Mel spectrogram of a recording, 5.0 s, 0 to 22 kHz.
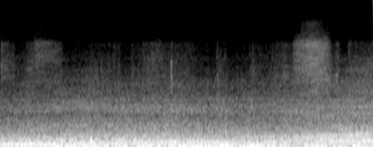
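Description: A lifted Ford F-350 with a Power Stroke diesel engine rumbles steadily while driving, with a deep, continuous drone and road noise at a fairly loud, even level.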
